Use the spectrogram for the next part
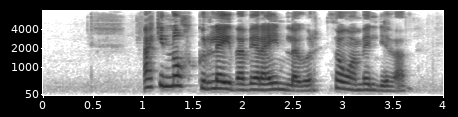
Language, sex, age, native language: Icelandic, female, 30-39, Icelandic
